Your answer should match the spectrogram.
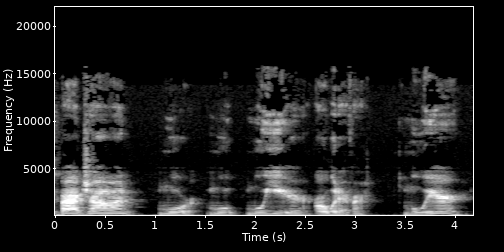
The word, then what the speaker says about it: Muir: Muir, M-U-I-R, or Mir. Maybe the U is silent. I don't know.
